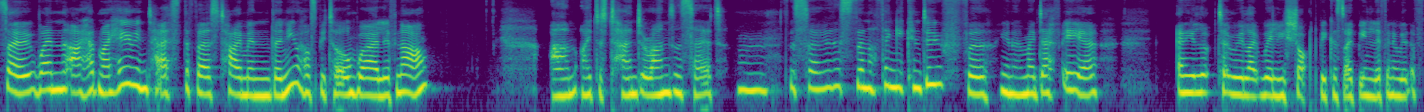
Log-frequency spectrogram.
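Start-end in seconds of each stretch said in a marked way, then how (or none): 7.4-11.0 innocent-sounding voice. Retelling a question asked at a hearing test: imitating own innocent tone. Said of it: "I played a little bit, like, innocent".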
